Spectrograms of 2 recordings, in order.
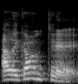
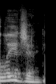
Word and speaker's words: Allegiant: And here's what's funny is every time I say it wrong, I say elegante, and that's not. Oh, Allegiant. Okay. Allegiant. Thank you.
